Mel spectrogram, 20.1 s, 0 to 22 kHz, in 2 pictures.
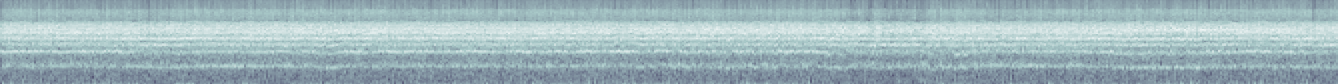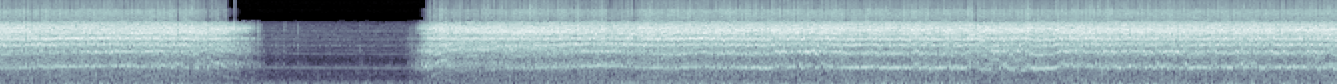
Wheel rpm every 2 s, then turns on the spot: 230, 230, 230, 220, 220, 140, 110, 220, 210, 210.
none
